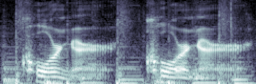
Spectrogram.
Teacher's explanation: 2 syllables. In the first syllable, you have an O sound, and in the second syllable, even though you write the word with E, the pronunciation is with schwa.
